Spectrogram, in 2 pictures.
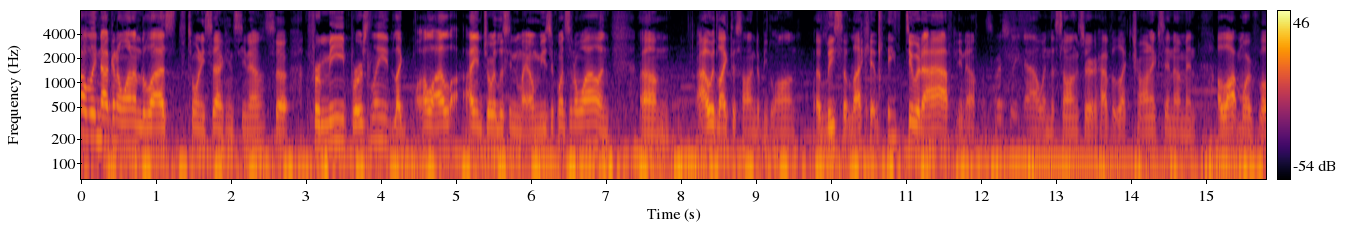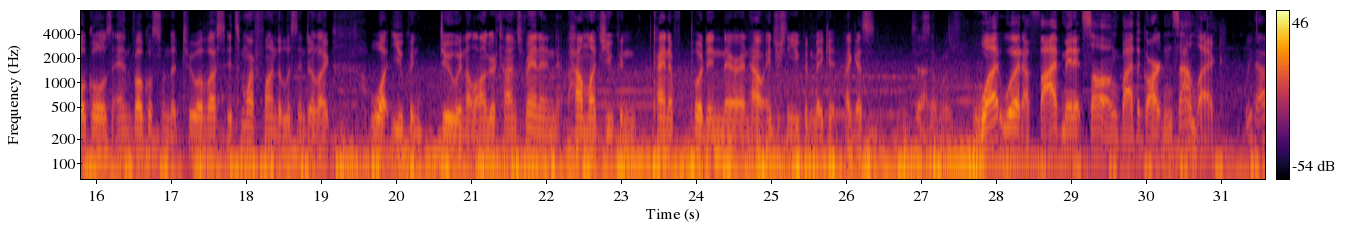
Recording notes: one cold night outside the Cobalt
